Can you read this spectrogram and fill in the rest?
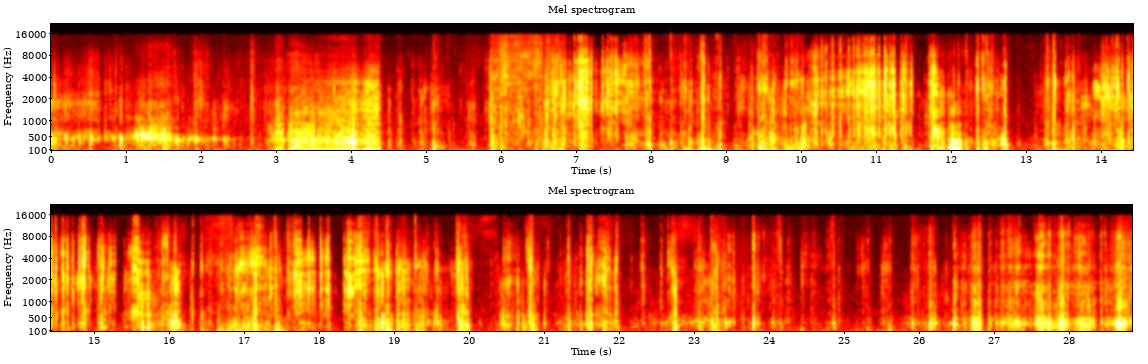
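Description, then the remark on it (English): Continuous rustling and crinkling as a statement bag is handled and zipped up, with irregular scraping bursts that go on for about half a minute and no voices. “Go ahead and zip it up.”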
